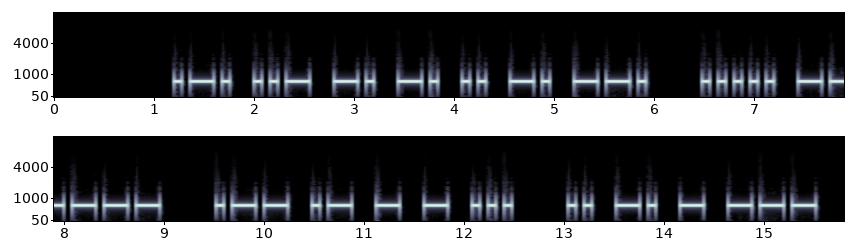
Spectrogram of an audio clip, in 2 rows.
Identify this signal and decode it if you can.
Morse code, heard as a keyed tone, about 15 wpm, 700 Hz. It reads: RUNNING 50 WATTS INTO
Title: Speed-Racing Common QSO Phrases Encore - 15wpm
